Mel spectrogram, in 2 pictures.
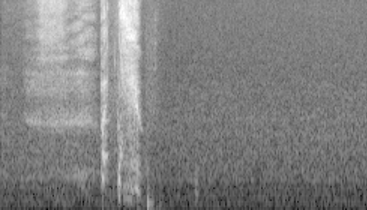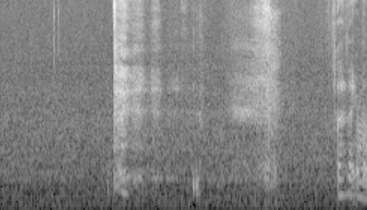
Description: has a sneezing attack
